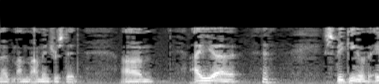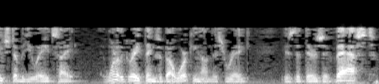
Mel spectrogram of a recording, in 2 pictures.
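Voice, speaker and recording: A man's voice: sits low, slightly rough, muffled recording. A middle-aged man hosting a casual solo podcast from home, rambling with many fillers and restarts. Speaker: podcast host.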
